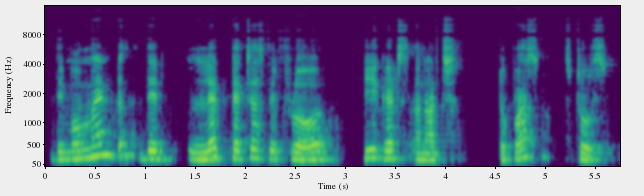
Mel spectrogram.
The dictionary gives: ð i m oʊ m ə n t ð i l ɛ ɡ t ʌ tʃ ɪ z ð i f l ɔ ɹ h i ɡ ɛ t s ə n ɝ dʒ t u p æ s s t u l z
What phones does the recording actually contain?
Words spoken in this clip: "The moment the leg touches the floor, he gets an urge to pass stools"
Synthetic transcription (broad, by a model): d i m oʊ m ə n t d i l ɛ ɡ t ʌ tʃ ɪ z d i f l ɔ ɹ h i ɡ ɛ t s ə n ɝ tʃ t u p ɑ s s t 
